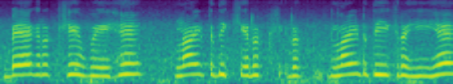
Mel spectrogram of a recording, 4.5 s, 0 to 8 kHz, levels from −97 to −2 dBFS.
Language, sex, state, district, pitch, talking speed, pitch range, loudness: Hindi, female, Haryana, Rohtak, 345 Hz, 160 wpm, 320-360 Hz, -14 LUFS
